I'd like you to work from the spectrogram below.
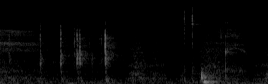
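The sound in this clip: Faint clicks of a computer keyboard as the W key is pressed over and over to walk a game character forward, coming as several light, irregular taps alone.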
